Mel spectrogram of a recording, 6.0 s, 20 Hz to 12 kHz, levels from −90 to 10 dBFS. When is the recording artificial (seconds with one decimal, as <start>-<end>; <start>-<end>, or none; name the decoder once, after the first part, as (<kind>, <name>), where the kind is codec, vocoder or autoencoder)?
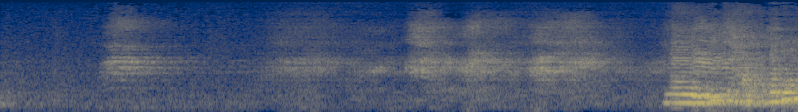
1.9-5.2 (codec, DAC)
